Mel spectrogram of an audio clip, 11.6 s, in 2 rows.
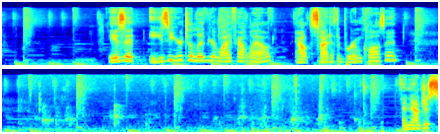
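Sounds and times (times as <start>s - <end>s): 
speech: 1.4s - 5.6s, 11.2s - 11.6s
dogs gnawing on bones: 6.1s - 11.0s.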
